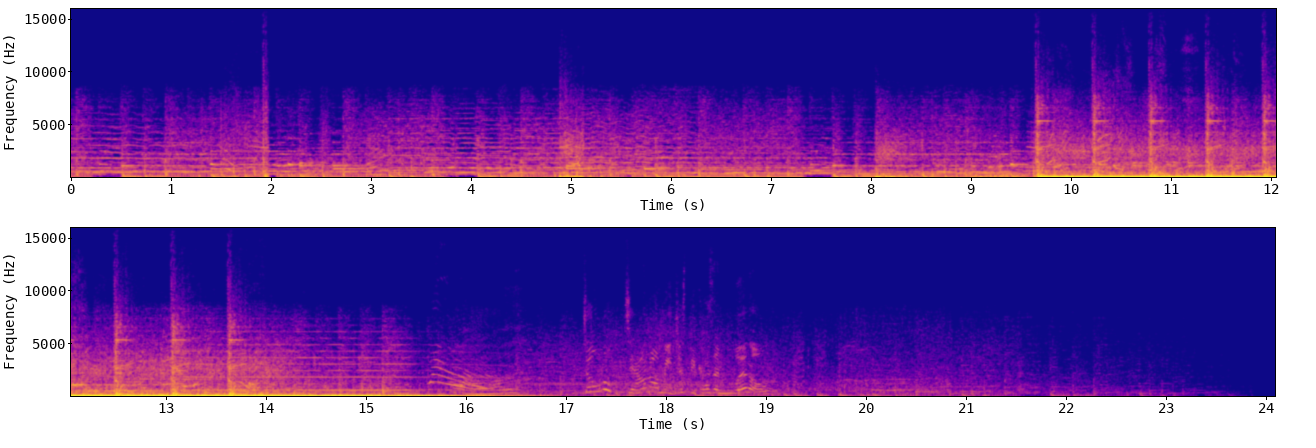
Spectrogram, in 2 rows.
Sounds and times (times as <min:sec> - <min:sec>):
Water: 0:15.8 - 0:24.0.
